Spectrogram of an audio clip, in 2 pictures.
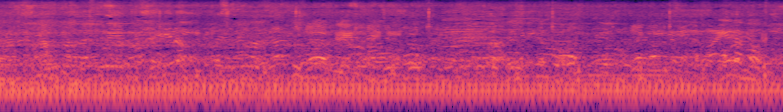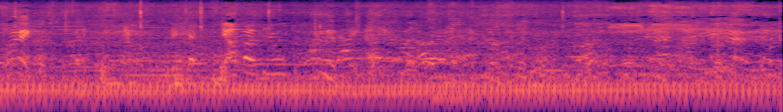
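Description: A group of men and women talk and call out in the distance outdoors.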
